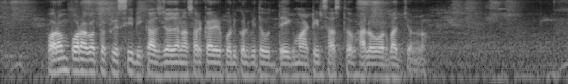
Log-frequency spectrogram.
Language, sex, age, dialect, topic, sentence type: Bengali, male, 25-30, Western, agriculture, statement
